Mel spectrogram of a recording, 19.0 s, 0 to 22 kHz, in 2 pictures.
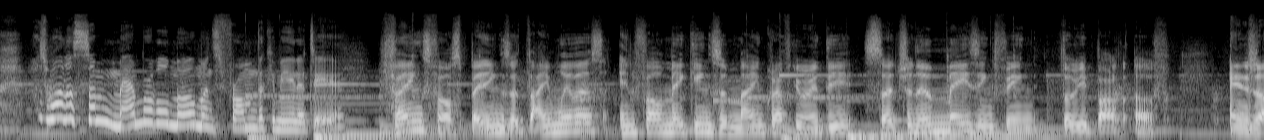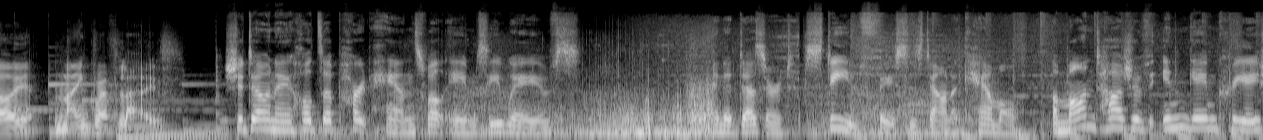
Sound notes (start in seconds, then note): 13.8 rustling; 15.6 bright electronic music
